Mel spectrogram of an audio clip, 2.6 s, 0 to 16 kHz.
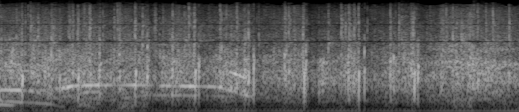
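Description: At the 2024 WFF Youth Food Lab finals, an audience claps vigorously and continuously for the team Ecoliving, with a cheering voice sweeping over the dense applause at the start.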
